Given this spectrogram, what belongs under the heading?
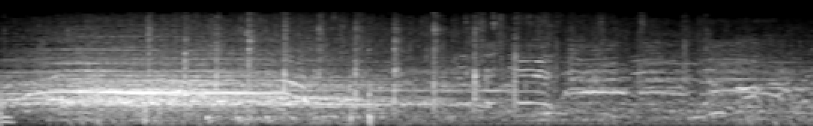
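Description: A crowd at an outdoor political rally in Noeun Station square, Daejeon, cheers and shouts, the massed voices loud at first and then thinning into scattered calls and whoops.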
